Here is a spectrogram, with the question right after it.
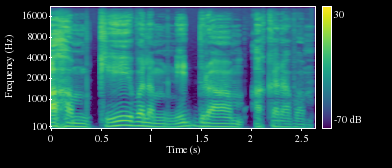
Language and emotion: Sanskrit, neutral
